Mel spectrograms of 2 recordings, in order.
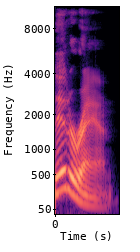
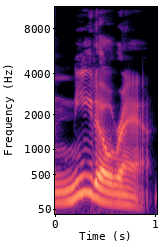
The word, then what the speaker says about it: Nidoran: higher because this Pokemon is called Nidoran as in knee this extends to the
